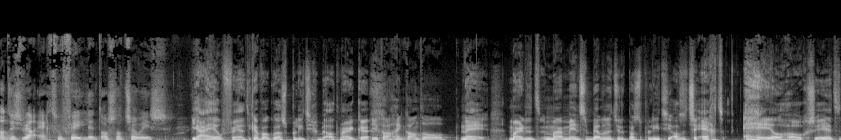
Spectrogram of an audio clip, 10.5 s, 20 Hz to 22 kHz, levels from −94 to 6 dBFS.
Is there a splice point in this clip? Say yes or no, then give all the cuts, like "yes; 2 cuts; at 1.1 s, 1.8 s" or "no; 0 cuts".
no; 0 cuts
